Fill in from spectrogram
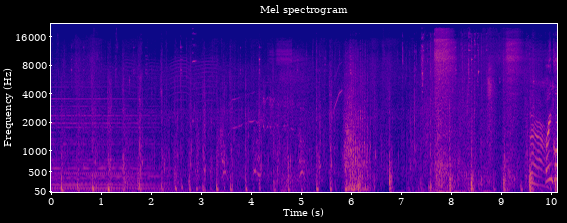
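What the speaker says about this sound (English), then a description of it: "Hitch your horse up here." A horse in Red Dead Redemption 2 clops its hooves in an uneven walking rhythm and gives a whinny and snorts, with a person speaking over the hoofbeats.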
